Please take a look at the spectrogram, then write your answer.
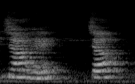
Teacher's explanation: चा ये तालु से बोला जाता है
